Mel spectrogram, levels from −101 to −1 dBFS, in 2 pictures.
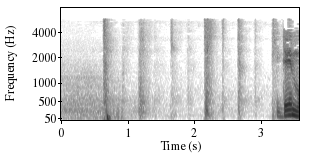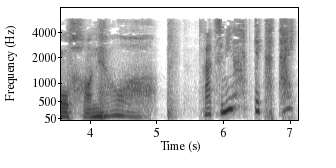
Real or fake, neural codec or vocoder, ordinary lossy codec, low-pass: fake; codec, 16 kHz in and 24 kHz out, 0.8 kbps, FocalCodec, streaming, 65536 codes; MP3, 24 kbps; 7.2 kHz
